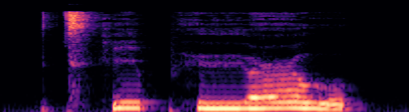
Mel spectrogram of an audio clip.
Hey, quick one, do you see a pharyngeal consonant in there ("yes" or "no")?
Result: yes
